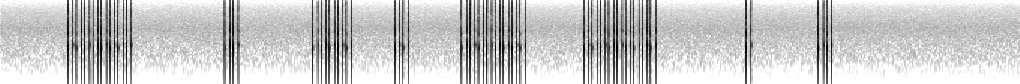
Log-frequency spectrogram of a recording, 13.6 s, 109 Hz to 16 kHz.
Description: Pulse dialling, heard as clicks on a phone line, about 9 pulses a second. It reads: 8 2 5 2 8 9 1 2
